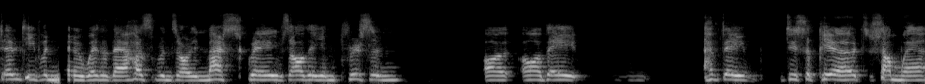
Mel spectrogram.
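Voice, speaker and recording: Speaking at a fairly slow pace with long, frequent pauses, a woman keeps a very even loudness and a monotone, flat intonation. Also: medium pitch for a woman. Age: 80s+. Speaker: lawyer and women's rights campaigner. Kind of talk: interview.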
